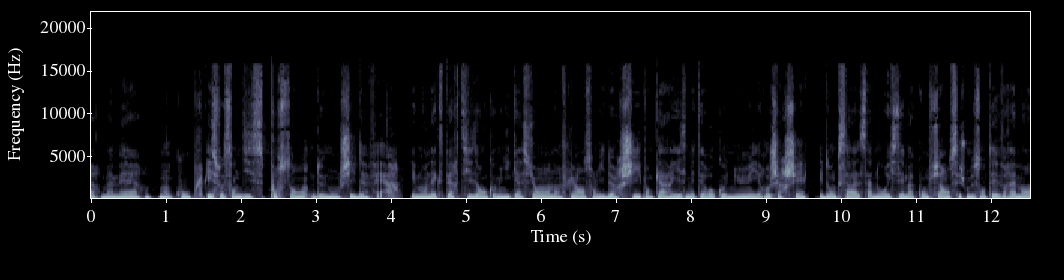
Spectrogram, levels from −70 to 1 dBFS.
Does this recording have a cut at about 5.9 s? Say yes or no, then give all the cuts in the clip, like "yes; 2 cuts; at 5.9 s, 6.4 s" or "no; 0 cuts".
no; 1 cut; at 4.2 s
